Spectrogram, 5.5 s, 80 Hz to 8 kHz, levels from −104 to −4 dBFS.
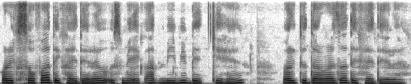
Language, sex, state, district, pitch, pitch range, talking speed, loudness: Hindi, female, Arunachal Pradesh, Papum Pare, 200 Hz, 195-210 Hz, 230 wpm, -16 LUFS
